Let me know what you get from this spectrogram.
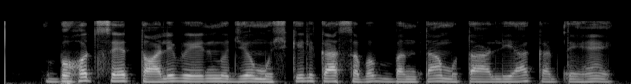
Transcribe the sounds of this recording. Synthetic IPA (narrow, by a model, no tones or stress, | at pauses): bɔɦʊt̪set̪aːlɪbɪlmd͡ʒomʊʃkɪlkasɐbəbːɐ̃nt̪amʊt̪aːlɪjakɐɾt̪eɦɛ̃ː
